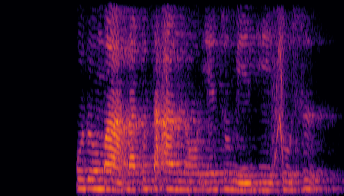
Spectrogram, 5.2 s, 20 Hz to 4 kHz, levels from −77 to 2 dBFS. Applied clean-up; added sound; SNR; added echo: none; Zipper (clothing); 12 dB; reverberation time 1.3 s.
